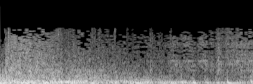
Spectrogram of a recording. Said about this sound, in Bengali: প্রচণ্ড শব্দে স্বর্গ ছেঁড়া কেঁপে উঠতেই ওরা রাস্তায় এসে পড়ল।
